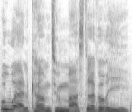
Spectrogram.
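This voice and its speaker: A woman's voice: a little high, animated, slow, a little mellow. An actress voicing a theatrical, teasing noblewoman who runs a mask and costume shop, speaking in a playful, flirtatious way. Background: faint game music.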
